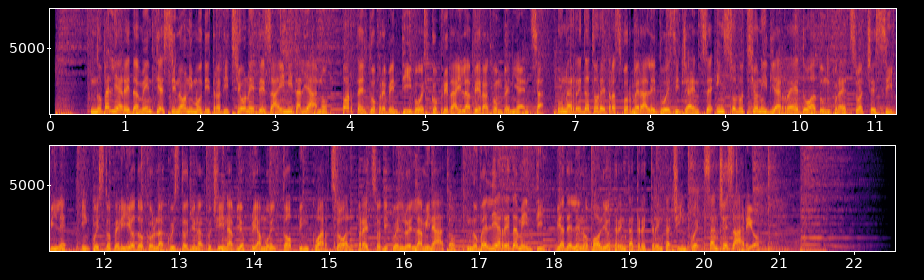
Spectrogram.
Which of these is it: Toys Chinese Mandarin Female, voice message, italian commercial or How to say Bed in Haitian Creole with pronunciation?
italian commercial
